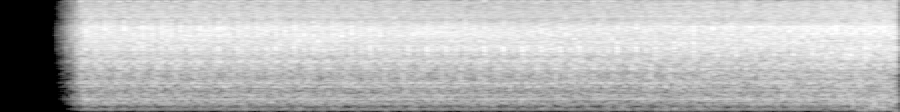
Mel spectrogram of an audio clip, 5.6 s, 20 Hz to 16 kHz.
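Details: Hyundai ix35 G4KD engine, 66,000 km, cold start after 12 hours standing outside: a steady dull knock riding on the idle. Pistons are slapping in scored cylinders 2, 3 and 4.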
